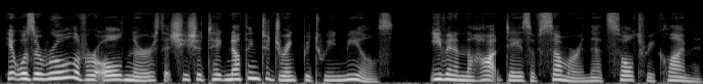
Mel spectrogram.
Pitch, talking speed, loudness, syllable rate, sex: 200 Hz, 240 wpm, -19 LUFS, 5.4 syllables/s, female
